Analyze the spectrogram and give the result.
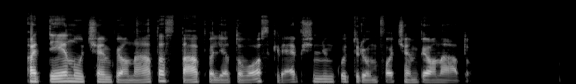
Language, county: Lithuanian, Vilnius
